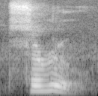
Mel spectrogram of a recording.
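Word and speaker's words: Saru: see Doug Jones as suu that's the way he pronounced it in interviews suu alien science officer he's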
